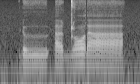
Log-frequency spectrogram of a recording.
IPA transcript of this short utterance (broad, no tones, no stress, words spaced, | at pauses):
ɽɯːʔa ɖɔɾaː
